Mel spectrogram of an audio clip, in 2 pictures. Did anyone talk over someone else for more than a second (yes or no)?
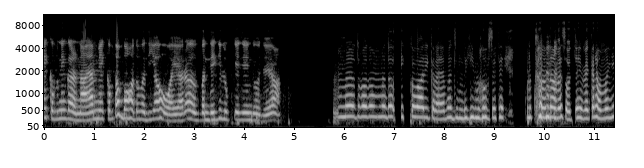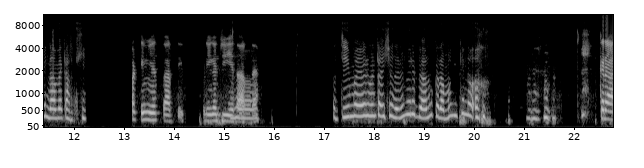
no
